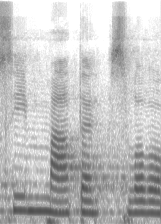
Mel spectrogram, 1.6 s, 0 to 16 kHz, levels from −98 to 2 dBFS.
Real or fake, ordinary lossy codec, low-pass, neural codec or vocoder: real; Opus, 16 kbps; 14.4 kHz; none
